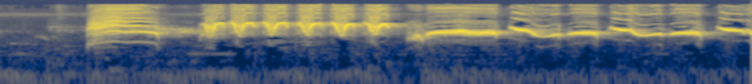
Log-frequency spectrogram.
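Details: Hwamei song in the tone-switching đảo âm style: a nasal harmonic note, then a run of quick rolling whistles, followed by lower, wavering, bubbling phrases repeated about every half second.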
